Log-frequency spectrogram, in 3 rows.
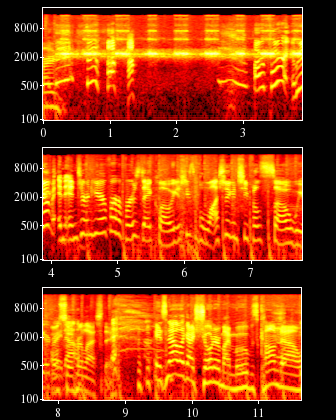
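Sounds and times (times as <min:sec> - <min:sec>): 
speech: 0:00.0 - 0:01.2, 0:02.8 - 0:11.6
laughter: 0:00.0 - 0:01.5, 0:02.6 - 0:04.0, 0:07.9 - 0:11.6
crickets chirping in a high-pitched trill: 0:00.2 - 0:04.0.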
